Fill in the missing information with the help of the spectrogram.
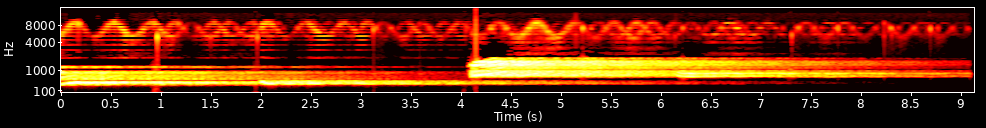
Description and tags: HF Rmx danielc0307 yankeebravo
mellow, remix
